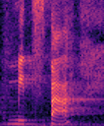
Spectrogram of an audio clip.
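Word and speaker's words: מצפה: El significado de atalaya en hebreo que se pronuncia mitpa, vigilancia o mirador, también se puede decir zafat, que es la acción de mirar, vigilar o esperar.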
